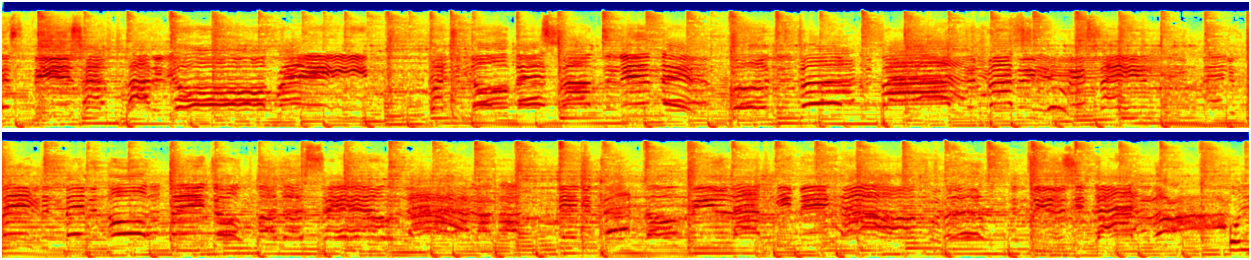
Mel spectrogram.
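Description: A fast-tempo rock song plays loud and steady throughout, with busy driving drums, bass and layered melodic instruments, no spoken voices over it.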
